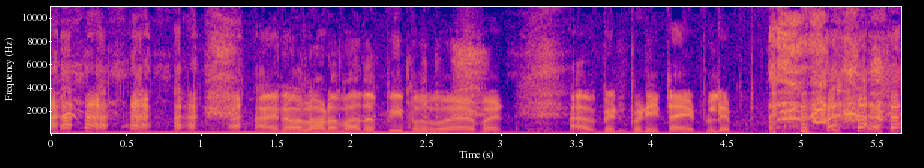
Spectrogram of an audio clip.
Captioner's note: laughter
